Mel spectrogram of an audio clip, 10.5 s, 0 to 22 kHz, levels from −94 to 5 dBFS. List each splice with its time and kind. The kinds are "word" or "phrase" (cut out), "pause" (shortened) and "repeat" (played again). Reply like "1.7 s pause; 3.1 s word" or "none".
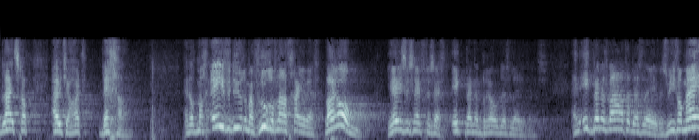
4.8 s pause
